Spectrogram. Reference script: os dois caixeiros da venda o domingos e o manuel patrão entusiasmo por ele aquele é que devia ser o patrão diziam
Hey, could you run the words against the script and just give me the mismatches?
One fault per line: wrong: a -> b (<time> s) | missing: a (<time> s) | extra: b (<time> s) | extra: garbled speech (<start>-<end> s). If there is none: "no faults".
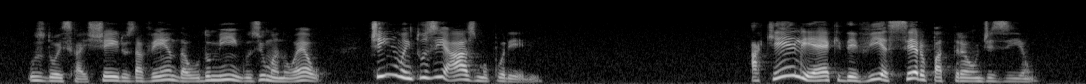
wrong: patrão -> tinham (3.7 s)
